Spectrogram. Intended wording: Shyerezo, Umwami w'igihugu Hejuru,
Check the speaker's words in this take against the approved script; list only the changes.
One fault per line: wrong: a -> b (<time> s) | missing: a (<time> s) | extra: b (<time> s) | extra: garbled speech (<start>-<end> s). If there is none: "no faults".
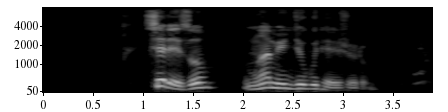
no faults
